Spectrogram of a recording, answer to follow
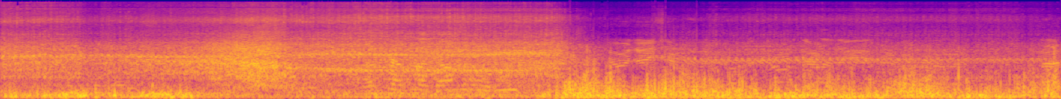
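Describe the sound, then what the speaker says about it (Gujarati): A motorbike rides out past the edge of a village, its engine rumble and wind buffeting steady throughout, with someone talking over the ride. "આપણે બાઇક ચાલુ કરીને આગળ ગામમાં જઈને મળીએ"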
